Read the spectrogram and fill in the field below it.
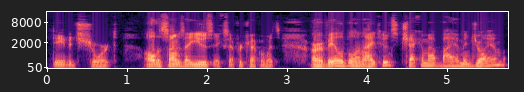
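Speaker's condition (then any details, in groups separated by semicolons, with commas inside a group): Cleft lip and palate; nose still slightly crooked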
